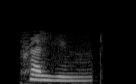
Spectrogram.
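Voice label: "prelude", English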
